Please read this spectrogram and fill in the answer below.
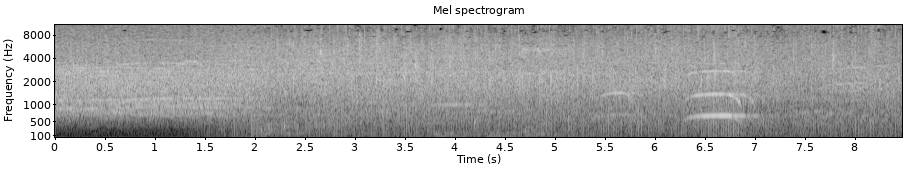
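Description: Large arena crowd applauding and cheering between acts, the applause slowly thinning. A few audience members call out, with one loud shout about six and a half seconds in.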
